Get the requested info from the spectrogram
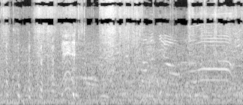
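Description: Indistinct background voices and hubbub of a busy shopping-mall food court, with a brief click about a second in.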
